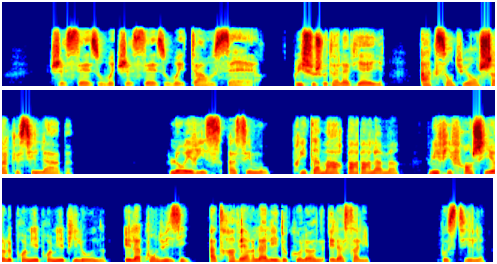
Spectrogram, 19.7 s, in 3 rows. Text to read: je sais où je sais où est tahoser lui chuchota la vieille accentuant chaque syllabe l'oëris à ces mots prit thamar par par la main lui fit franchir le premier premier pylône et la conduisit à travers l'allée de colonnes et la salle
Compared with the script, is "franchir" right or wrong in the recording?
right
